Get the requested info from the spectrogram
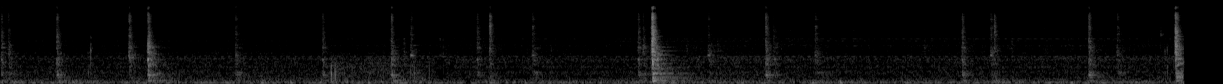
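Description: Firewood crackling and popping as it burns in a POMOLY Dweller Max 2.0 wood stove: faint, irregular snaps, roughly one or two a second, with one louder pop a little past the middle, over a low steady background noise. It stops abruptly near the end.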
